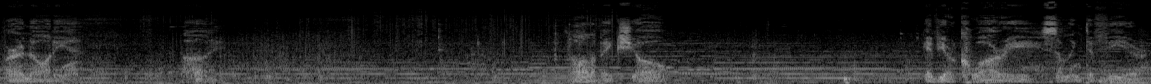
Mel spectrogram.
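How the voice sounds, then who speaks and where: An actor playing a menacing, brooding middle-aged pirate captain in a video game, with a gravelly breathy growl and grandiose delivery. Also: male voice, a bass voice, very animated, loud music behind the voice, exaggerated voice. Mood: ominous. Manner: slow, grandiose, swinging between whisper and roar. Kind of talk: cinematic video game acting.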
